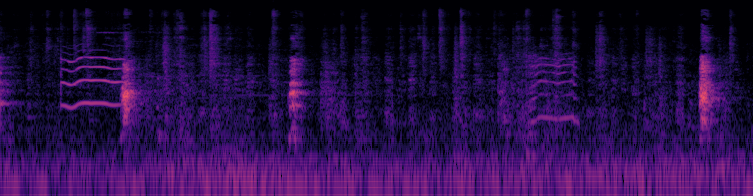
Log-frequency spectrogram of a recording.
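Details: An Akita gives drawn-out, tonal whines with a slight waver, broken by a few short, sharp yelps, while being helped to give birth.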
